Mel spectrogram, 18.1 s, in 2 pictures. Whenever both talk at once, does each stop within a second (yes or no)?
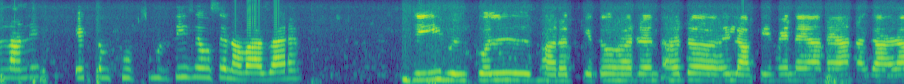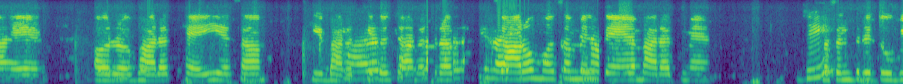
no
